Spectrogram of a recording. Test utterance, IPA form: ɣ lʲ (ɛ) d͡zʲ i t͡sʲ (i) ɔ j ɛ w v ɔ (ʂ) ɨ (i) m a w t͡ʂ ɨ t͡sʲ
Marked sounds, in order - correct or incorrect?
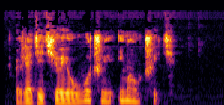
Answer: incorrect: a, incorrect: j, incorrect: t͡ʂ, correct

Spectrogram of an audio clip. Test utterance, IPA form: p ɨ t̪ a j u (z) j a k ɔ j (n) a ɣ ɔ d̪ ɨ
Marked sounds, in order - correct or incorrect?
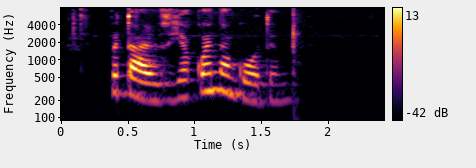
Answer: correct, correct

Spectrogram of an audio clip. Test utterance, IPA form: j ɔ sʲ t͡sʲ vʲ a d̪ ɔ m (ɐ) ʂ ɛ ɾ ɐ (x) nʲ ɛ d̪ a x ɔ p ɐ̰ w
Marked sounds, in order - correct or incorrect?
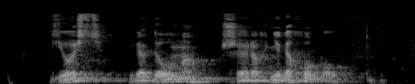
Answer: correct, correct

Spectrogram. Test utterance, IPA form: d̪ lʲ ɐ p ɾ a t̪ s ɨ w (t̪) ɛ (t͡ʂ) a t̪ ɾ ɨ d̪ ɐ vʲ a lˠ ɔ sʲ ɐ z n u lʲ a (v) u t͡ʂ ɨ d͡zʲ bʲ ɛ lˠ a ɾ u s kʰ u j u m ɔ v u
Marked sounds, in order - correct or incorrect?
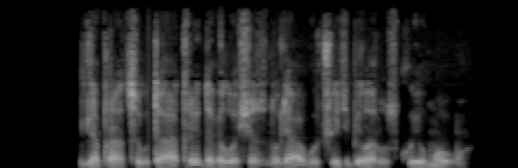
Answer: correct, incorrect: none, correct

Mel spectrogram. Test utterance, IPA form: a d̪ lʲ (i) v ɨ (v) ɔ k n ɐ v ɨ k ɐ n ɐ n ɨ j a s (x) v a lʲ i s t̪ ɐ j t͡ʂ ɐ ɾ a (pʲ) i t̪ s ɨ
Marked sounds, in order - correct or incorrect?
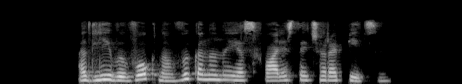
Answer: correct, correct, correct, correct

